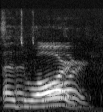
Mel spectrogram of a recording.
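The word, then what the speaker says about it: Édouard: Manet, or first name that we have is Edouard, pronounced as Edouard Manet.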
